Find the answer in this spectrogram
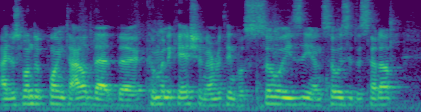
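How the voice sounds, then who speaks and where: A man talks at a very fast pace and a fairly high pitch. Audible room echo and noticeable background noise surround him. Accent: American. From outside the US. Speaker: podcast host. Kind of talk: interview podcast. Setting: on location in a city.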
